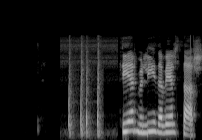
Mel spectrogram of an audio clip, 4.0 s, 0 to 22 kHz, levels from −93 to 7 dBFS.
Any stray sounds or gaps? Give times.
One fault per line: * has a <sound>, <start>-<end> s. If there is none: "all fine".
* has a thud, 1.4-2.1 s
